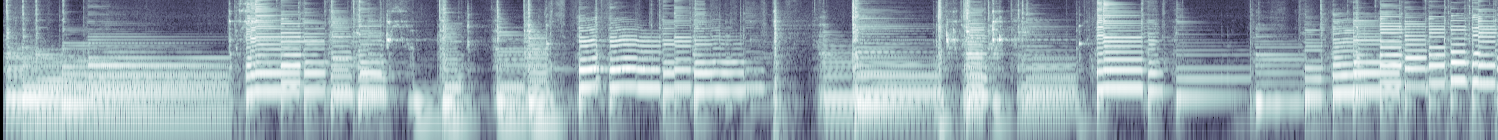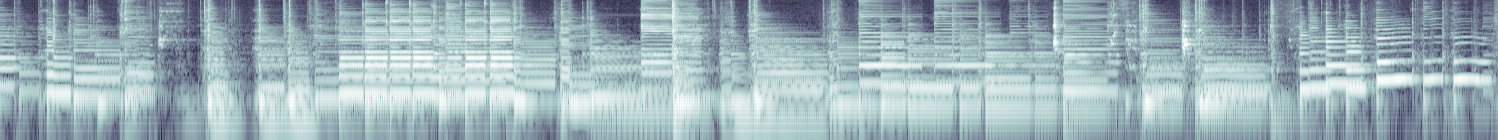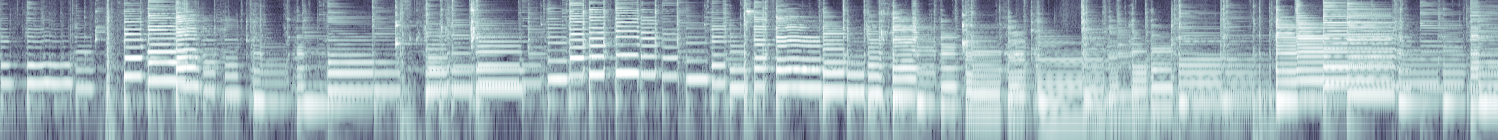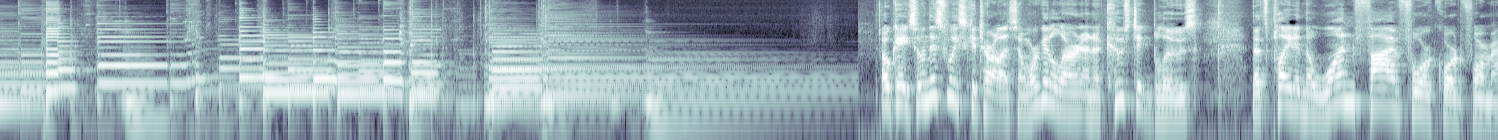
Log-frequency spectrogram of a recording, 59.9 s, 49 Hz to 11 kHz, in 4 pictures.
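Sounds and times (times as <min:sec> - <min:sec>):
acoustic blues guitar: 0:00.0 - 0:59.9.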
